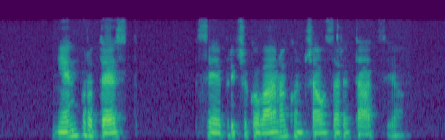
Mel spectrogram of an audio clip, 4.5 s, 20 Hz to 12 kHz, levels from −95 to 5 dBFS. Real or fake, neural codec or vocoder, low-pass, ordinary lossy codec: real; none; 7.2 kHz; Opus, 64 kbps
